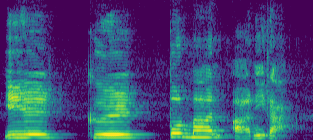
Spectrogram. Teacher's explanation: động từ 읽다 nó kết thúc bằng phụ âm nên các bạn sẽ gắn 을 và các bạn sẽ đọc nối âm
